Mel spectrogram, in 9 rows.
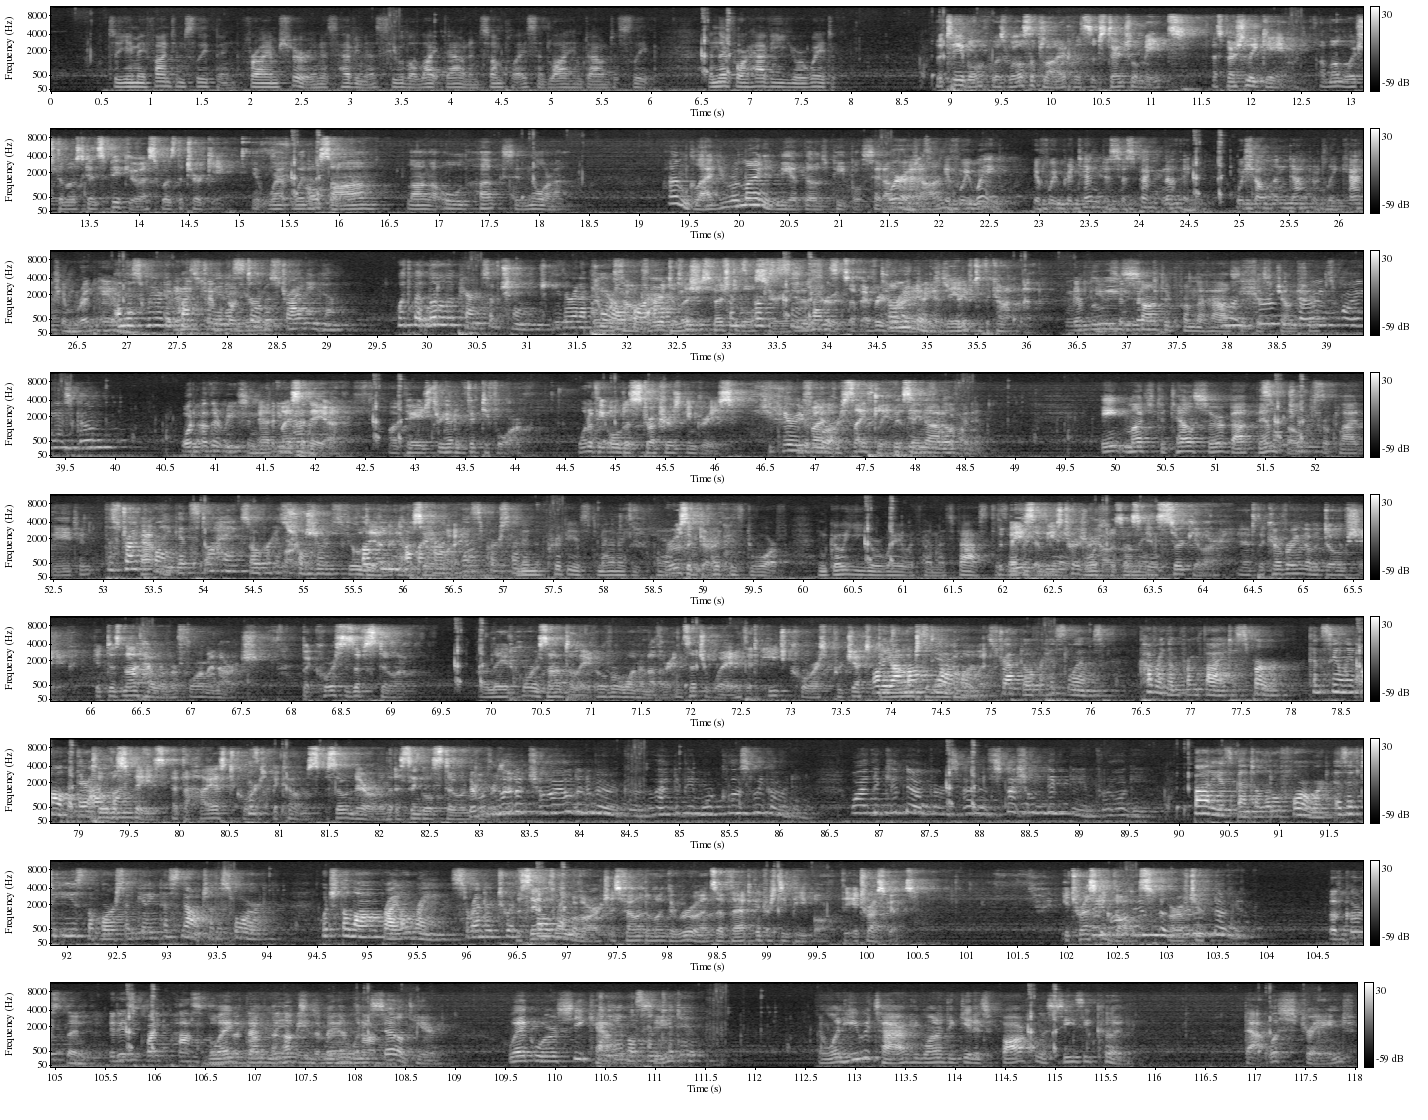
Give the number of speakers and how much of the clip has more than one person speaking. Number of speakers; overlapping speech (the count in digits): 5, about 26%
